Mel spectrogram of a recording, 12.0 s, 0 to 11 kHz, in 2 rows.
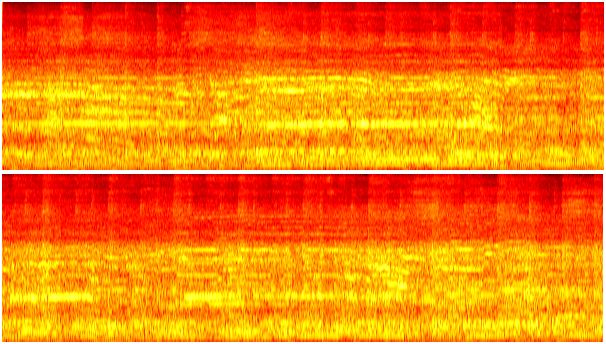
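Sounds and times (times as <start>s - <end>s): live rock band through pa: 0.0s - 12.0s.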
